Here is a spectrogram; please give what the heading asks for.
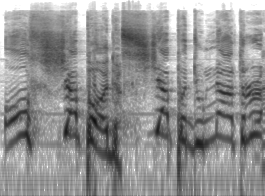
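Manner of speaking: high, loud, slow crazed preacher voice; priest impression. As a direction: ham up the mad priest calling out. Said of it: "I'm doing that accent".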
